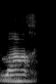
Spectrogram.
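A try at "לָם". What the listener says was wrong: No. What's the last letter, honey? So why are you putting a ch in there?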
